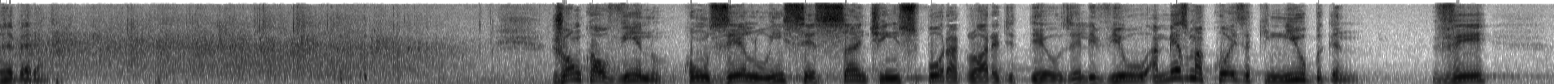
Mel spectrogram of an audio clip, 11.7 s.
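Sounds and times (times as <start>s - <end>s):
speech: 0.0s - 0.6s, 4.2s - 11.6s
audience applause: 0.0s - 3.6s.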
